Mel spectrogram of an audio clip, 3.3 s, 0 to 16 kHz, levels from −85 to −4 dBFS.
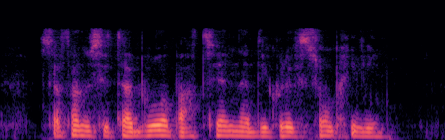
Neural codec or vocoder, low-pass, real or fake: codec, 16 kHz, 4.8 kbps, FACodec; 7.2 kHz; fake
